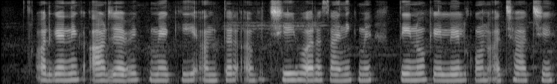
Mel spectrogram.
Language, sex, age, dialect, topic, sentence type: Maithili, female, 18-24, Eastern / Thethi, agriculture, question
